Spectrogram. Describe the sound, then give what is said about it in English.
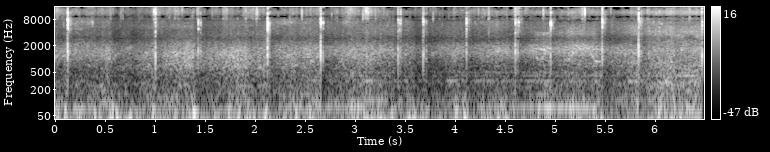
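A car drives along the street with a steady low rumble and road noise, while sharp, evenly spaced footstep-like taps click over it. No one speaks. “I thought that car was slowing down. Nope. Another car coming down the street.”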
